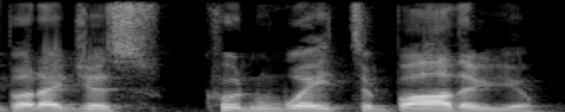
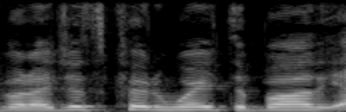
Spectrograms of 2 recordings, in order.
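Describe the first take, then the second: First: It is read in a plain, ordinary voice. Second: It is said in an exaggerated put-on impression voice.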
